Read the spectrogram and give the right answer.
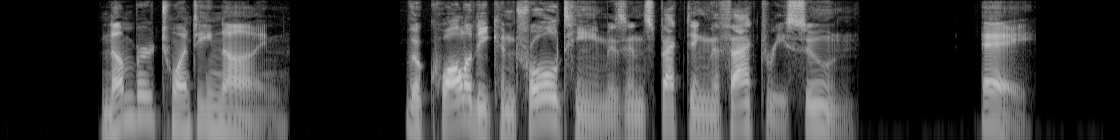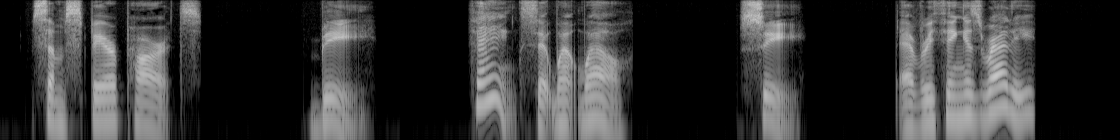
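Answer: C: Everything is ready.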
